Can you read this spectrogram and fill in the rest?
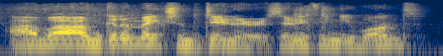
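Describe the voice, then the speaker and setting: A man's voice: on the high side, steady tone, racing, pushed and bright, a little hiss or hum. An English man playing a fussy, forgetful old father who stands for England, talking in a bumbling, hesitant, apologetic way. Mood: fussy, muddled.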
